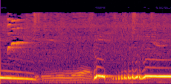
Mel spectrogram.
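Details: Deep cooing of a puter pelung dove in a recording meant to trigger calling: a falling held note, quiet wavering tones, then a sudden rise, a rapid pulsing roll and a sustained even coo, with a faint high chirp early on.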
